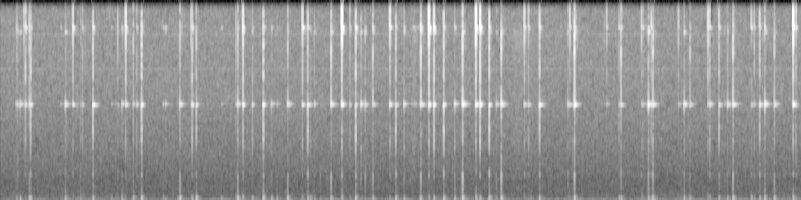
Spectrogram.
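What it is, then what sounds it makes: Glass dropper bottle. Long nails tap rapidly on both sides of a small upright frosted amber glass dropper bottle filled with liquid. The result is a quick, irregular patter of sharp clicks with glassy high tones and a faint low hum underneath.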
